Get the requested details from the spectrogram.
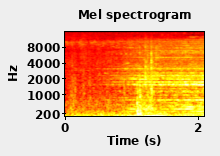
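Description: A wooden door opens with a creak.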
